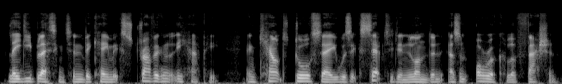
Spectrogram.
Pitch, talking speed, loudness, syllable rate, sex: 120 Hz, 180 wpm, -21 LUFS, 6.7 syllables/s, male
